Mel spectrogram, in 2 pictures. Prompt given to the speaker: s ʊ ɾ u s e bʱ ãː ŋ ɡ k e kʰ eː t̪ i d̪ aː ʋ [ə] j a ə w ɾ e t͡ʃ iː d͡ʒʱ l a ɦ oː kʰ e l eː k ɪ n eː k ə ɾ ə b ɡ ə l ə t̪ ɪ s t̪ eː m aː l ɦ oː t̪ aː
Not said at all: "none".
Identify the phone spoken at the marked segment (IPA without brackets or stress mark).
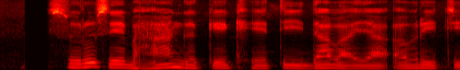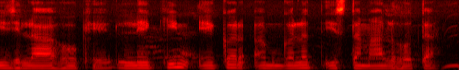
a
